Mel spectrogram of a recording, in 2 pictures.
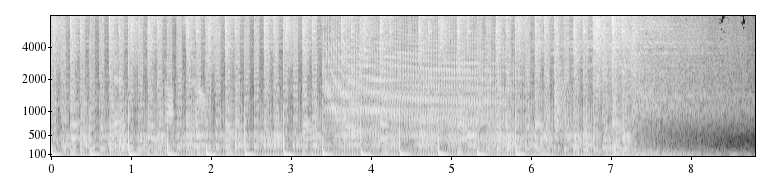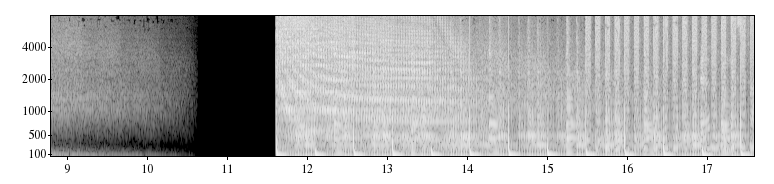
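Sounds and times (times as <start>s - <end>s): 
pulse engine: 0.0s - 7.3s, 11.6s - 17.5s.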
